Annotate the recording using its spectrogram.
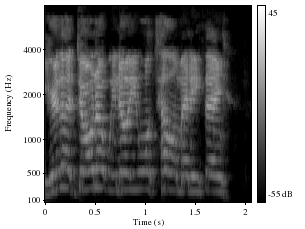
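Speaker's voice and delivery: high-pitched scream as if to someone far away. Retelling a scene where someone thinks Donut is getting tortured, imitating a scream. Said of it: "And he screams like".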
